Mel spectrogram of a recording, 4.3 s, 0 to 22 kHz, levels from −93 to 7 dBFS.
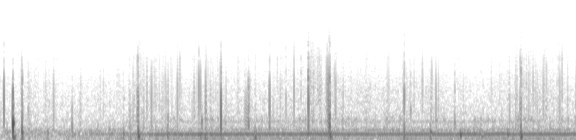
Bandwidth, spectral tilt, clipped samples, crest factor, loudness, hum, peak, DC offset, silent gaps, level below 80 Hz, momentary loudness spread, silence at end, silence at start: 6.8 kHz; -9 dB/octave; under 0.1%; 30 dB; -47 LUFS; none; -16 dBFS; under 0.1%; none; -58 dBFS; 11 LU; 0 s; 0 s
